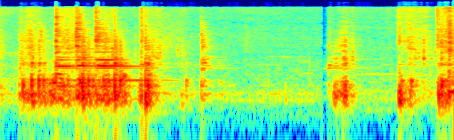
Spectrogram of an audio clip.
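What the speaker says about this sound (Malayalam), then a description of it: "ഇനി നമുക്ക് തേൻ നിറമാകുന്നിടം വരെ ഇളക്കി കൊടുക്കാം" Spoon scraping and clinking in a pan while grated coconut and curry leaves are stirred for chammanthi podi, a series of irregular close scrapes with short pauses between them.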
